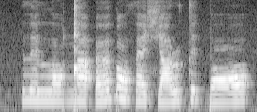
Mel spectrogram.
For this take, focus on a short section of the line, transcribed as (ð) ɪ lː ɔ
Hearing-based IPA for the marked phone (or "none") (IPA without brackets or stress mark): ð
